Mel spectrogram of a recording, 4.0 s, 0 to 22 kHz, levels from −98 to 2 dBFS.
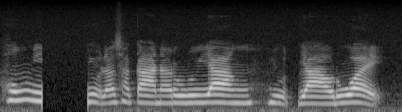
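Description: At 0.41 s the speech cuts out abruptly and stays gone until 0.87 s, an audio dropout to a faint residue lasting about 460 ms. Only hiss remains in the gap, somewhere around 45 dB below the speech, before the signal snaps back. The likely cause is a brief loss of the source while the downstream path stayed live. On a waveform the envelope collapses to a thin noise band; a spectrogram shows a sharp-edged block of faint, broadband hiss.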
